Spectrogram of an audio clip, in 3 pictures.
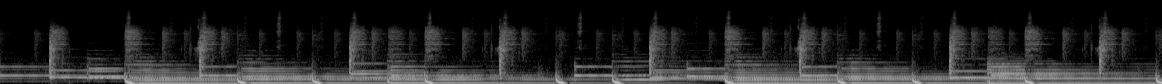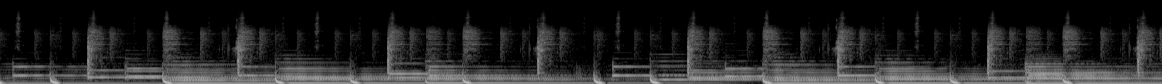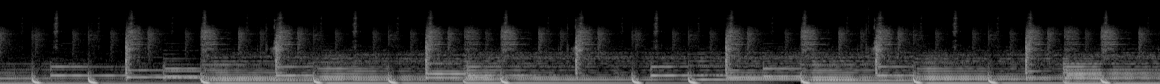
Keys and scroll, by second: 5.2 a, 12.2 a, 28.7 a, 33.0 a.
